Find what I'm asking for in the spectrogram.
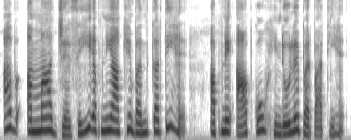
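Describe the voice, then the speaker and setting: A woman's voice: fairly high pitch, moderate pace, dry recording. A woman narrating a scripted children's moral story.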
